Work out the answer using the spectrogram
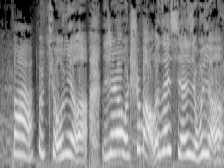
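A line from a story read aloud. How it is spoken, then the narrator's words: Crying while speaking. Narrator (Chinese): 我就一边哭啊一边说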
